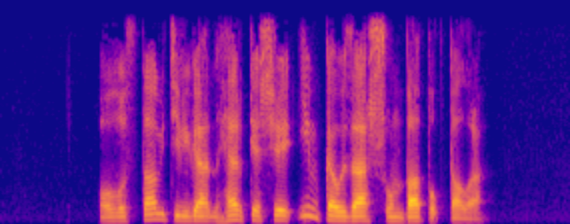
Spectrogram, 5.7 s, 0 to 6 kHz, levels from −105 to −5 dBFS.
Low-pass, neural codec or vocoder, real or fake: 5.4 kHz; codec, 24 kHz, 0.9 kbps, WavTokenizer, medium speech release version 1; fake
